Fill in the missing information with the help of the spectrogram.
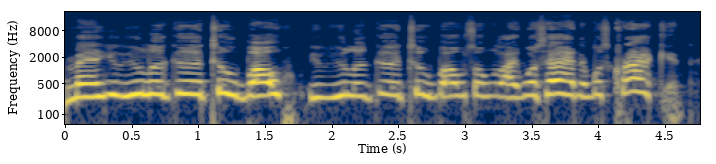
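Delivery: very high, eager delivery; excited greeting. Retold or imitated. Teller greeting Bo back, excited. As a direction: return the compliment with the pitch way up. Returns the compliment.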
